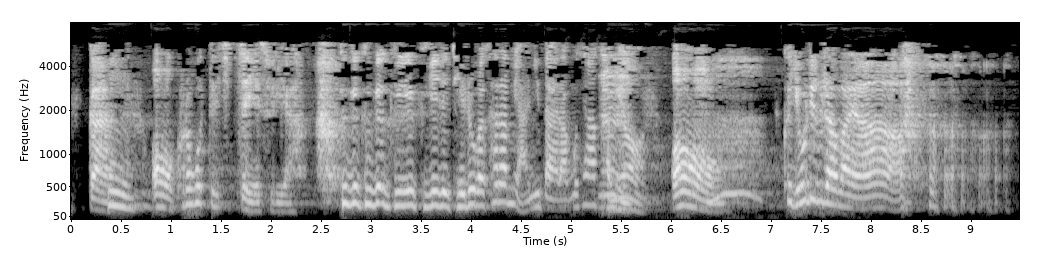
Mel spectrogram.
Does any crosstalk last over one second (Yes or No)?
No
